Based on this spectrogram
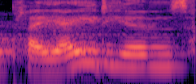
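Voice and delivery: "Pleiadians" with a long extra AY after "play"; play-AY-dee-ans pronunciation. Shown as a demonstration. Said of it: "however your accent wants to call it".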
